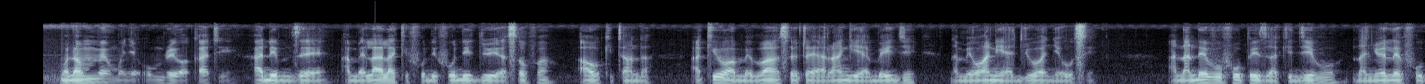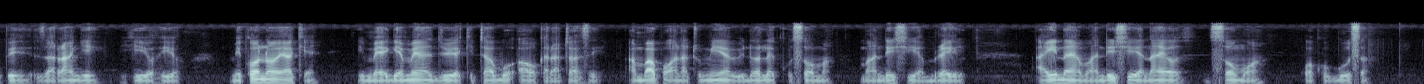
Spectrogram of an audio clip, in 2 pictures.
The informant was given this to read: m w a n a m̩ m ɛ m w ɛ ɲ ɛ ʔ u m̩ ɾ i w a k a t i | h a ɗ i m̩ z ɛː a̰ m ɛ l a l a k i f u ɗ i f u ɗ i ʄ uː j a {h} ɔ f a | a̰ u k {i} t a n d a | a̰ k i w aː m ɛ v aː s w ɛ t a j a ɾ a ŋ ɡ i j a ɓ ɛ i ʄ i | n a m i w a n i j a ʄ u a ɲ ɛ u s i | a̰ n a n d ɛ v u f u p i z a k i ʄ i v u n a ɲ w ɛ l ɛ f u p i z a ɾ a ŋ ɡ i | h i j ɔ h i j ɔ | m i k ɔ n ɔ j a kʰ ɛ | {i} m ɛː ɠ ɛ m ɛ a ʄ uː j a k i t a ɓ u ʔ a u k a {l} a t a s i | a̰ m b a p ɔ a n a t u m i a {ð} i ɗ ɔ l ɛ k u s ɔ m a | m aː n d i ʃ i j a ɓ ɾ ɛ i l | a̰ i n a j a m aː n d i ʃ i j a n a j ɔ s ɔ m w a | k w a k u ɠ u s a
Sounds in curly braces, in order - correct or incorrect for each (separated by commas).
incorrect, correct, correct, incorrect, incorrect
